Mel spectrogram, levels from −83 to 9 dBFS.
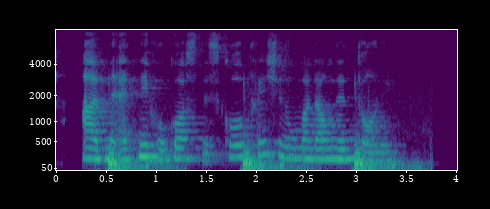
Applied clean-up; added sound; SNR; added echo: none; Cupboard open or close; -1 dB; none.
